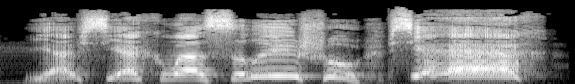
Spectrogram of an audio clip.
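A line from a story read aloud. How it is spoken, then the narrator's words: Shrieking. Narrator (Russian): завизжал представитель Аралинга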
